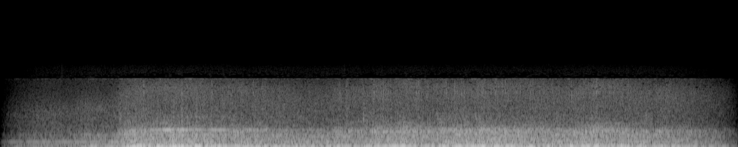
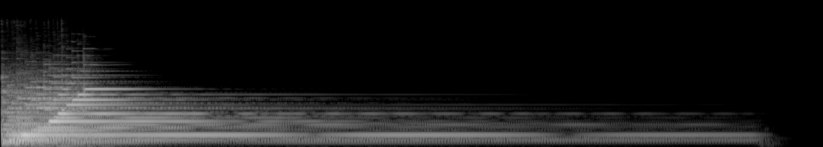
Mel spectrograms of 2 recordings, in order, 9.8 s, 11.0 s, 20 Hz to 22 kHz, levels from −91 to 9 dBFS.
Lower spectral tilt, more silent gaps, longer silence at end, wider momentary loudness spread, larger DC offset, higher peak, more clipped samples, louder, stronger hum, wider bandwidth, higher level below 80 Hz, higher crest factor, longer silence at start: about the same, -8.5 dB/octave vs -8.5 dB/octave; neither; second, 0.05 s vs 4.2 s; second, 14 LU vs 27 LU; neither; about the same, -8 dBFS vs -6 dBFS; neither; second, -28 LUFS vs -21 LUFS; neither; second, 3 kHz vs 6.8 kHz; first, -24 dBFS vs -60 dBFS; second, 14 dB vs 20 dB; first, 0.15 s vs 0 s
